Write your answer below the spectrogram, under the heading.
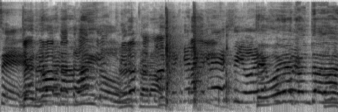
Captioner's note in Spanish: Comentarios al unísono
